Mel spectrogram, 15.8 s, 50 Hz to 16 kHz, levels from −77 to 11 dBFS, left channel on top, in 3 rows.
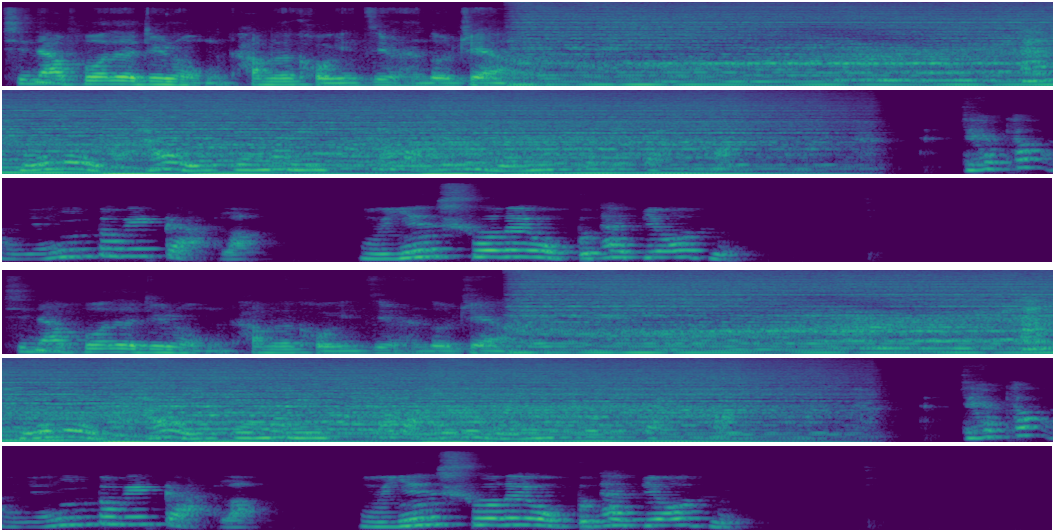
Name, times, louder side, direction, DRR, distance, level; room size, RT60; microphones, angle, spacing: voice 1, 0.0-2.8, left 5 dB, 50° left, 0.3 m, -21 dB
sound 1, 2.5-9.6, equal, 90° right, 2.4 m, -21 dB
voice 2, 4.9-8.9 9.5-9.6 10.1-11.7 12.3-14.2, equal, 25° right, 1.4 m, -24 dB
3.6 x 3.5 x 2.6 m
head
